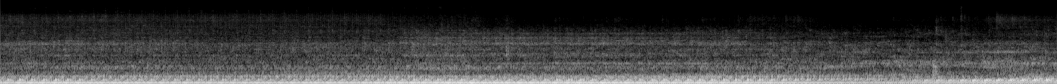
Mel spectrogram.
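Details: 1992 Chevrolet S10 Blazer idling on a cold day after plug wires replaced to cure a multi-miss: deep, even pulse about three beats a second, no skips, no check engine light; leaking cat rattle and a vacuum leak noted.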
